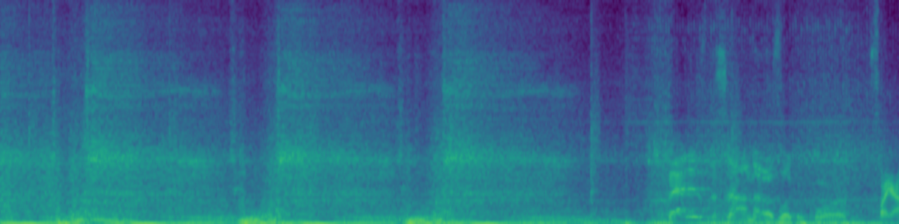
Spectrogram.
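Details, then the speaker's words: Turbocharged Honda Fit, three quick revs: each cut off with a short high-pitched hiss as throttle closes; blow-off valve venting cleanly. "high pitched JDM bald eagle all right let's hear it under some load"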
